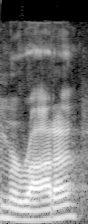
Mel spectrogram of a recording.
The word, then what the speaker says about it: Maratta: meet you now Julie how are we pronouncing your last name correctly Morata yes correct okay it looked like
